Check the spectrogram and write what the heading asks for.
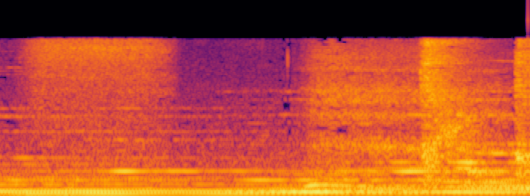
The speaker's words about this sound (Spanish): Tomen otra respiración profunda.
